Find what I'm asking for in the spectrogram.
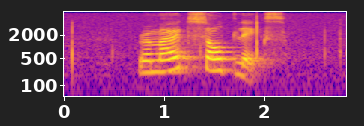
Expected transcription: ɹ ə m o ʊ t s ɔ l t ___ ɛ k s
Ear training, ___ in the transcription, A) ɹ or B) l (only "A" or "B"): B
